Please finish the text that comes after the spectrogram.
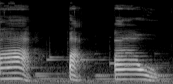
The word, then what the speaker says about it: ปักเป้า: ค่ะ แบบ ที่ 2 จะ อ่าน ได้ ว่า ปักเป้า เด็ก ๆ มา พร้อม กับ คุณ ครู ด้วย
